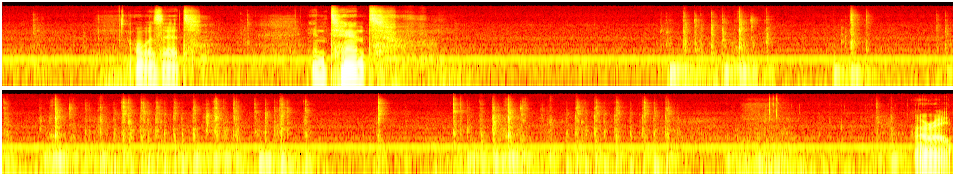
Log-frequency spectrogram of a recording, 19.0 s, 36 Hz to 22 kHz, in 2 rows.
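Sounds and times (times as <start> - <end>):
computer keyboard typing: 6.6 - 12.6, 14.0 - 16.3, 18.2 - 18.6.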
